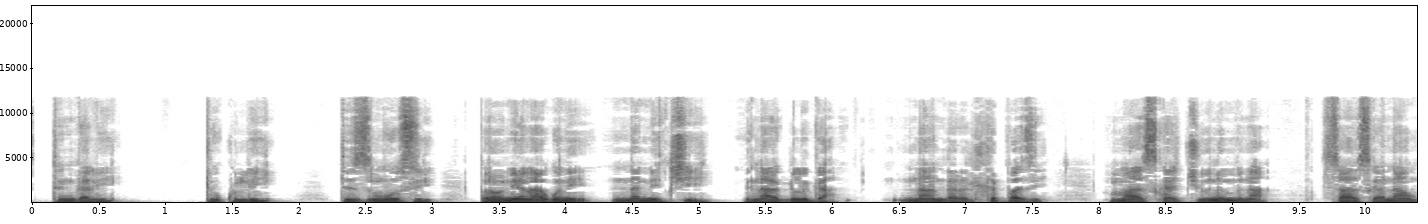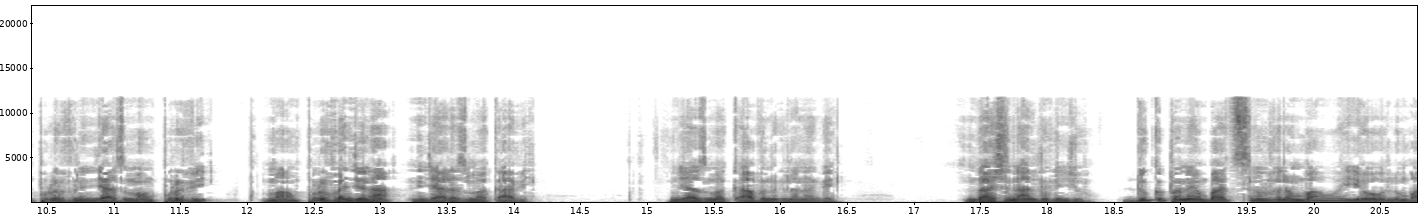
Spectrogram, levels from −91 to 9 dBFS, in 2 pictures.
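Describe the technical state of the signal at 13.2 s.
At 13.2 s, as across the whole clip, the treble sounds rebuilt rather than recorded, likely HE-AAC compression at a very low bitrate near 16 kbps. Above the coded band, upper frequencies are copied from lower ones, so sibilants turn gritty and metallic, with nothing above 11.8 kHz. A plain low-pass would sound dull instead.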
